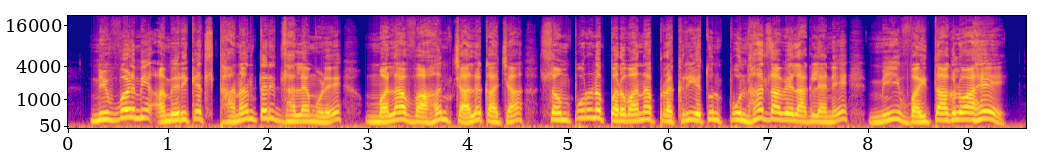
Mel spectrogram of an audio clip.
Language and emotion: Marathi, angry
